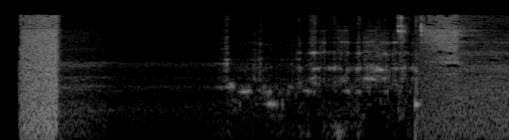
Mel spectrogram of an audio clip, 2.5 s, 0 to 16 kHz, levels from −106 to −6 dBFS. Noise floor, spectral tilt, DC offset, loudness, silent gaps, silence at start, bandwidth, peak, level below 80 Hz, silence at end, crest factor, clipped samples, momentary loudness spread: under -90 dBFS; 0 dB/octave; under 0.1%; -55 LUFS; none; 0.1 s; 11.5 kHz; -34 dBFS; -86 dBFS; 0 s; 24 dB; under 0.1%; 18 LU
